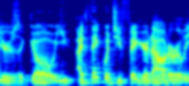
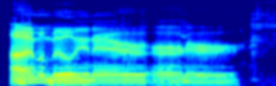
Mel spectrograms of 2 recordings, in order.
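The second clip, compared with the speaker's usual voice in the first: very slow, drawn-out, dreary, gloomy drone. Showing how not to say the line: gloomy Eeyore voice. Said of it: "don't do it like Eeyore".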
